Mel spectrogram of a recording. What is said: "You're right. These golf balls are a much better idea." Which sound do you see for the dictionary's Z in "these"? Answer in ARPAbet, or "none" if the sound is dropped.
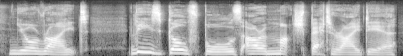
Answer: Z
